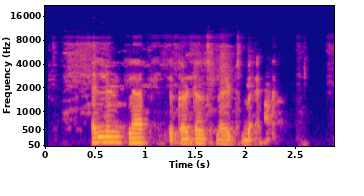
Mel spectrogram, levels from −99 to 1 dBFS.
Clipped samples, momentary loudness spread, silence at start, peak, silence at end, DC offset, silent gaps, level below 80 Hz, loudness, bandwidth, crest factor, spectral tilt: under 0.1%; 13 LU; 0.2 s; -4 dBFS; 0.6 s; under 0.1%; none; -58 dBFS; -21 LUFS; 9.6 kHz; 18 dB; -6.5 dB/octave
